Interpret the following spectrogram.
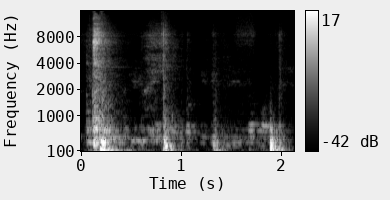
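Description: A gymnast coming down from a home horizontal bar onto a padded mat: a loud thud just after the start, then a few further thumps of feet on the mat, the last and strongest near the end. Music plays underneath.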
